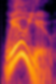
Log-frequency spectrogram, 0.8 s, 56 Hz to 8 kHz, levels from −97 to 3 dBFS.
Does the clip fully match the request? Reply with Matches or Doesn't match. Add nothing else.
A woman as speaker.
Doesn't match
